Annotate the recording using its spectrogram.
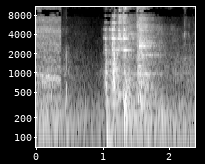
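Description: A fork scrapes on a ceramic plate.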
